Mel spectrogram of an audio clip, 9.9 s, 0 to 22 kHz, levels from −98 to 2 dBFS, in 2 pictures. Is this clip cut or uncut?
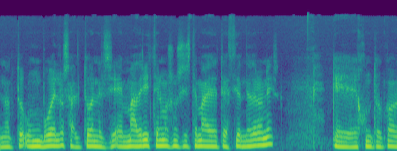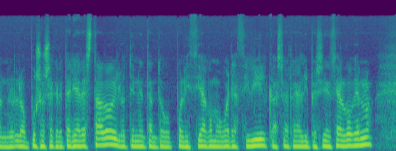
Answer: uncut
